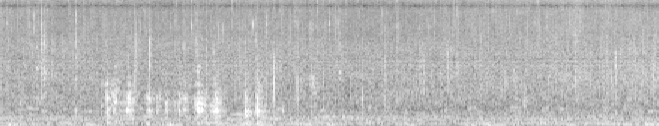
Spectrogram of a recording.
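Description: Meat fries in a pan with a steady close sizzle and crackle, and occasional scraping stirs of the meat.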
